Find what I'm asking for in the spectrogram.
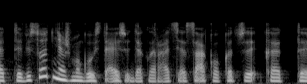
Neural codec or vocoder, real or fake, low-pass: none; real; 7.2 kHz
